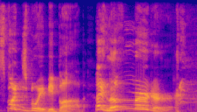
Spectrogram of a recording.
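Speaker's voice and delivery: very loud, raspy, drawn-out cartoon crab voice. Joking while playing, switching to a Mr. Krabs voice. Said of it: "to Mister Krabs now".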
